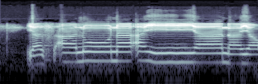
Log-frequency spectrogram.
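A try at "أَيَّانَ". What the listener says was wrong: Ayyana, jangan ditahan terlalu lama ya.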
